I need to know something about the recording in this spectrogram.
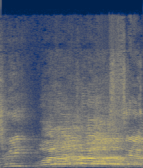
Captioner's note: crowd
